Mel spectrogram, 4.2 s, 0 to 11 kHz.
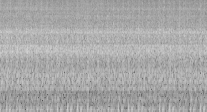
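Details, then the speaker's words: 2005 Club Car Precedent gas golf cart, newly fitted fuel pump: steady rhythmic cranking chug that never fires because the new pump hasn't primed and no fuel reaches the engine; crank no start. "we gotta prime this one sometimes you got to give them a little blast of fuel to prime the new pumps"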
